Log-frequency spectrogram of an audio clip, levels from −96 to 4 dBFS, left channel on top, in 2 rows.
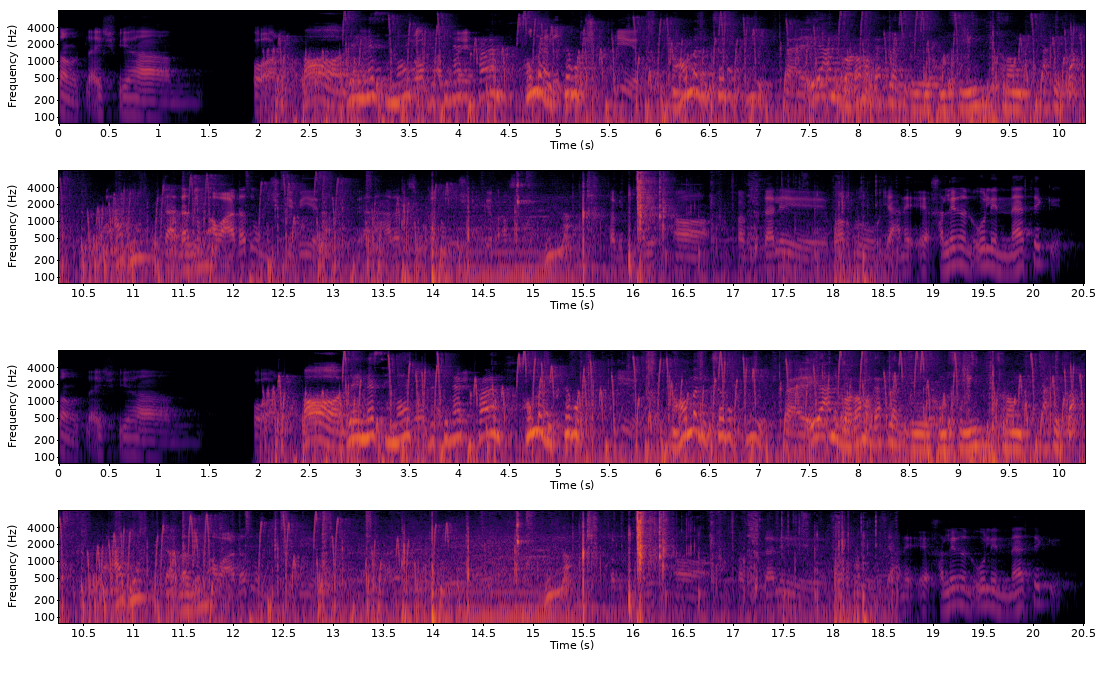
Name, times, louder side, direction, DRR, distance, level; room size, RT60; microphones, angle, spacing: voice 1, 0.0-1.3 2.0-3.1 3.5-4.2 4.7-5.8 10.7-10.8 11.2-15.1 15.8-20.3, left 5 dB, 35° left, 15 dB, 0.4 m, -53 dB
sound 1, 2.0-14.4, right 2 dB, 60° right, 0.9 m, -44 dB
voice 2, 2.5-5.2 6.1-10.3 10.6-11.8 15.1-15.4, right 3 dB, 80° right, 6 dB, 0.6 m, -41 dB
sound 2, 4.7-18.7, right 7 dB, 35° right, 0.3 m, -46 dB
14.0 x 6.7 x 3.9 m, 0.89 s
head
